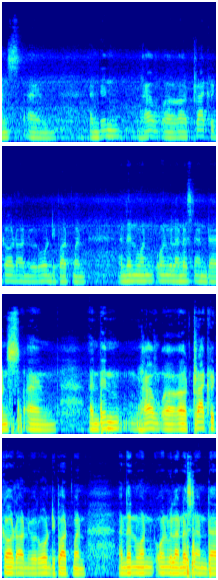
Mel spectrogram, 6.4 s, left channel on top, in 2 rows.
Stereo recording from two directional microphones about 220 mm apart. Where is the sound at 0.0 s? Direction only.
45° right (ahead or behind).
